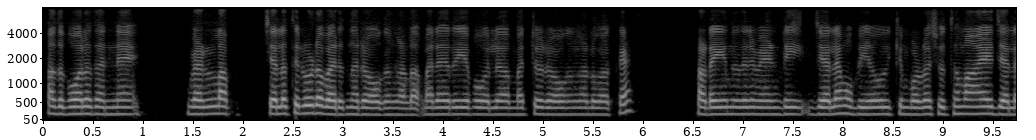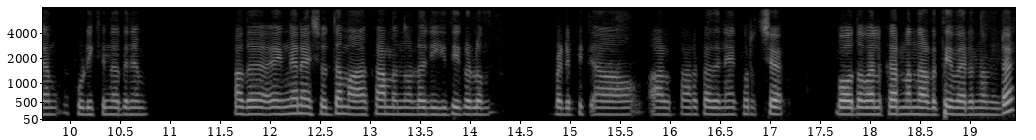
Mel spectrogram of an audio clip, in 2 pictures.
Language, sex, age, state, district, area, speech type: Malayalam, female, 45-60, Kerala, Kottayam, urban, spontaneous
